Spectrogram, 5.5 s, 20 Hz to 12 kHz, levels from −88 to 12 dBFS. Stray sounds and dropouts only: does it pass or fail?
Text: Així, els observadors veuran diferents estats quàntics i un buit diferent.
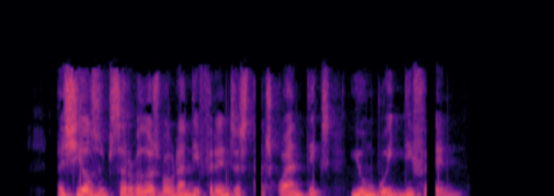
fail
